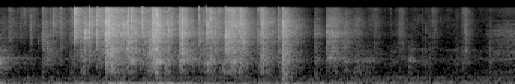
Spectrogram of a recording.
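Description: Trading cards being handled by hand: a quick run of crisp rustles and slides of card stock, busiest in the first half and tapering off.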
